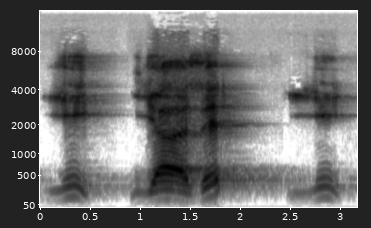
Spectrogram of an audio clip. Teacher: জিহ্বার মধ্যখান উপরের তালুর সঙ্গে লাগিয়ে তারপর উচ্চারণ করতে হবে ই, ইয়া জের ই।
